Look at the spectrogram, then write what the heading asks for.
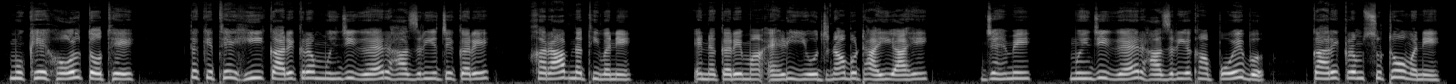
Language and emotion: Sindhi, fearful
